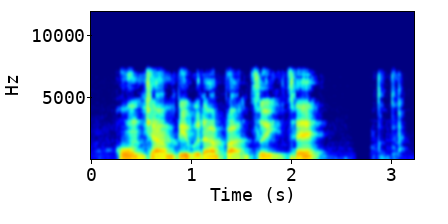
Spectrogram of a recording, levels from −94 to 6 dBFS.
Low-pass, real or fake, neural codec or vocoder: 7.2 kHz; fake; codec, 16 kHz, 8 kbps, FunCodec, trained on Chinese and English, 25 frames a second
